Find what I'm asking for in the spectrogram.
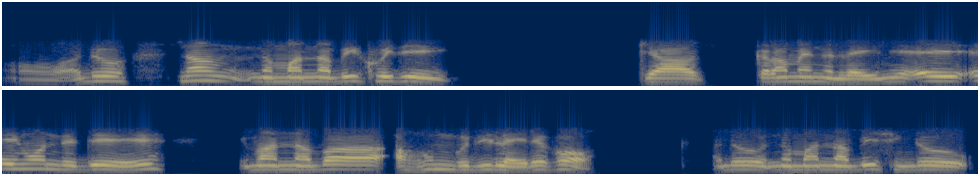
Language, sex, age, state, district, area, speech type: Manipuri, male, 18-30, Manipur, Chandel, rural, conversation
